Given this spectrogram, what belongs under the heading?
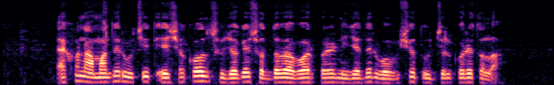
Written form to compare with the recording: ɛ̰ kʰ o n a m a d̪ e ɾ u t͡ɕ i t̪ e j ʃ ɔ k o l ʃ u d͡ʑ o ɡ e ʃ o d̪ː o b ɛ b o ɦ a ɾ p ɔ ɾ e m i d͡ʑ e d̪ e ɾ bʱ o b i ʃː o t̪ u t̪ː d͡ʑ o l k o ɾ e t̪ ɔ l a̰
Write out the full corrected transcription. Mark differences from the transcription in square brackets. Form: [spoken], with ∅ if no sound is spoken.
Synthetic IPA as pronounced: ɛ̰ kʰ o n a m a d̪ e ɾ u t͡ɕ i t̪ e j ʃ ɔ k o l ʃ u d͡ʑ o ɡ e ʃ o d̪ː o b ɛ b o ɦ a ɾ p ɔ ɾ e [n] i d͡ʑ e d̪ e ɾ bʱ o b i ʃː o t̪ u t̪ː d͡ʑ o l k o ɾ e t̪ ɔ l a̰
